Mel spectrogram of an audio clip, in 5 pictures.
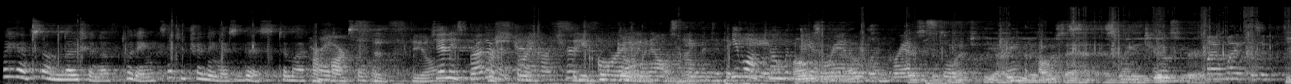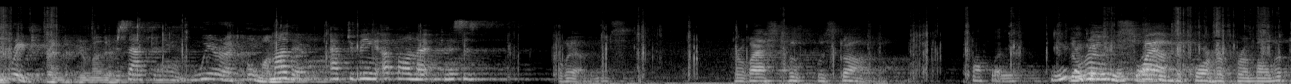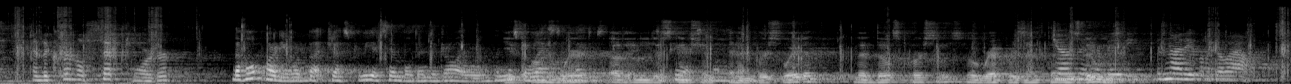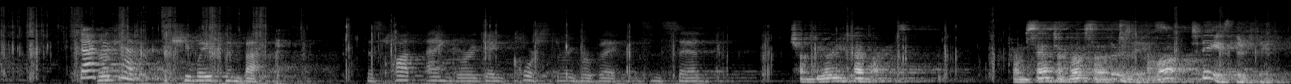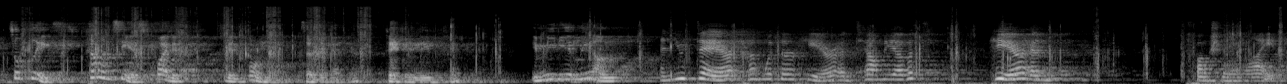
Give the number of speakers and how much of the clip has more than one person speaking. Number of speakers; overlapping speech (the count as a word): seven, about 26%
